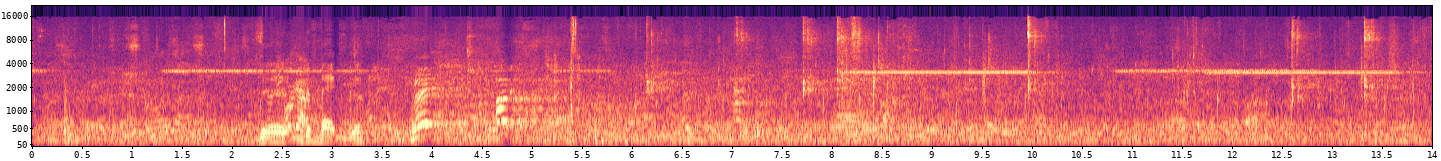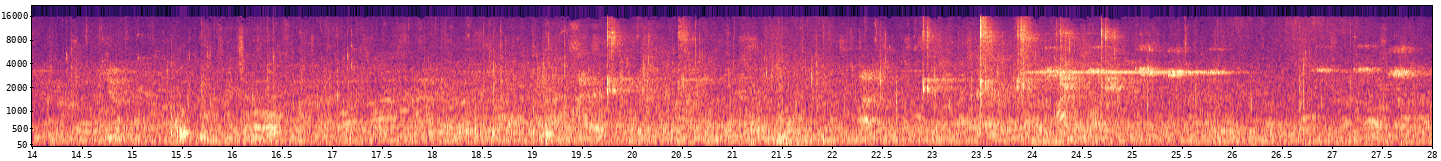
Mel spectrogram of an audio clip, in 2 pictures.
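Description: Thin blades clink against each other.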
